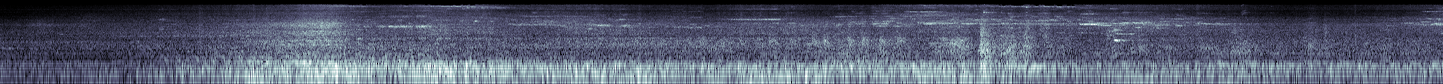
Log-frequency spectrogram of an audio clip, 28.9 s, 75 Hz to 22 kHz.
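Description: Frecciarossa ETR 500 high-speed electric train pulling into the station. It grows louder as it approaches over the first five seconds or so, then its coaches rumble past along the platform while it brakes, with short high wheel and brake squeals. There is a sharp clank about twenty seconds in.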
